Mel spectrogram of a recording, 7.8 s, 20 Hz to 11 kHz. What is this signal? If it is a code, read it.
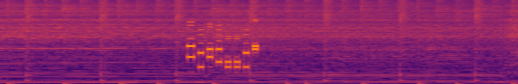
Multi-frequency trunk signalling (R1, as on North American trunks), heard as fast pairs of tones, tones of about 70 ms. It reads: KP 498114 ST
